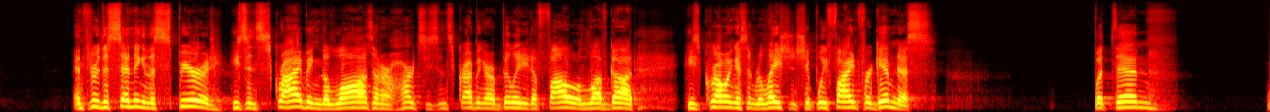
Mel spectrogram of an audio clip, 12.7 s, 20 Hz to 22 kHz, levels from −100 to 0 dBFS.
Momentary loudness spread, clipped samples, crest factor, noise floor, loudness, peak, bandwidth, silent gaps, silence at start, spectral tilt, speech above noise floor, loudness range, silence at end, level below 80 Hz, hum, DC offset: 12 LU; under 0.1%; 18 dB; -90 dBFS; -21 LUFS; -6 dBFS; 19 kHz; none; 0.75 s; -5.5 dB/octave; 69 dB; 5 LU; 1.15 s; -82 dBFS; none; under 0.1%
